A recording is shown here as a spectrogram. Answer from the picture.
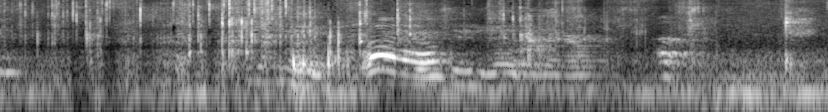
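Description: Thin clear plastic packaging crinkling and crackling as it is squeezed and flexed to pop a miniature toy out, a quick run of small clicks over the first second and a half, with a few more after.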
